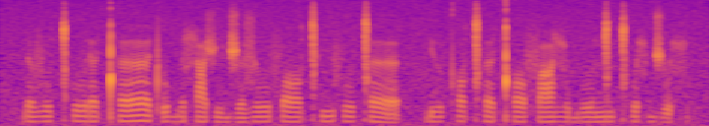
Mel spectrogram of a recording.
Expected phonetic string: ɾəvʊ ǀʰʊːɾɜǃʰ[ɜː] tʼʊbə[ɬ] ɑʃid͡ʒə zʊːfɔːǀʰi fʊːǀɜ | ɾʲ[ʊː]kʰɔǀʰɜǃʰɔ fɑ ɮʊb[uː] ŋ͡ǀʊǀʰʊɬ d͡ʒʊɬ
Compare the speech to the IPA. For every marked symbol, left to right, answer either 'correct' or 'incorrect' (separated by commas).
correct, correct, correct, incorrect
